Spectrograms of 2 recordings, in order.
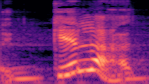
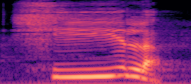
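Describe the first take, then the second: First: It is said the way English spelling suggests. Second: It is said the non-English, original-language way. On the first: The speaker calls it wrong. "在英文中它的发音应该是Gila" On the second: The speaker calls it right. "这并不是一个英语来源的词，所以它发音呢是发Gila"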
